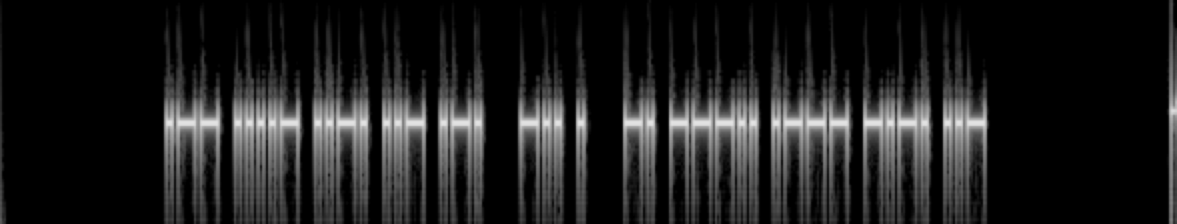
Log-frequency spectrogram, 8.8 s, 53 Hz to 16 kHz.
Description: Morse code, heard as a keyed tone, about 28 wpm, 700 Hz. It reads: W4FUR DE N8JCU
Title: USA Callsign DE Callsign - 5 Characters - 28wpm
